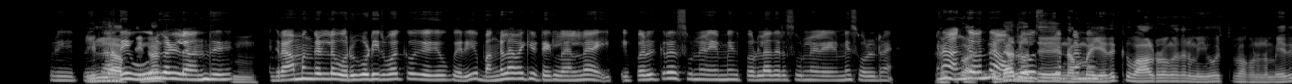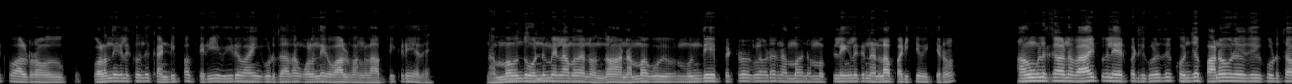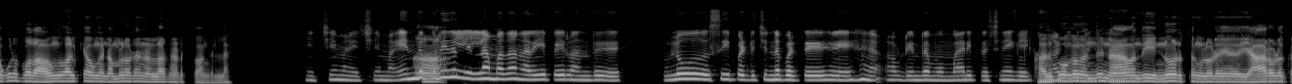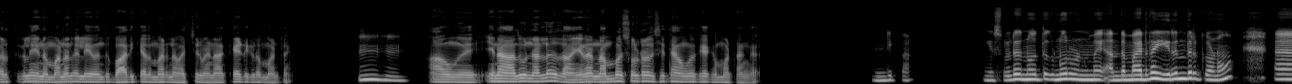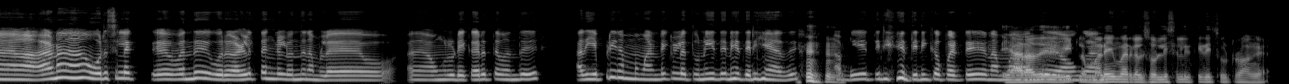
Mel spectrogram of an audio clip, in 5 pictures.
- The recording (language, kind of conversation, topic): Tamil, podcast, வறுமையைப் போல அல்லாமல் குறைவான உடைமைகளுடன் மகிழ்ச்சியாக வாழ்வது எப்படி?
- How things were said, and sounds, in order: other noise; chuckle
